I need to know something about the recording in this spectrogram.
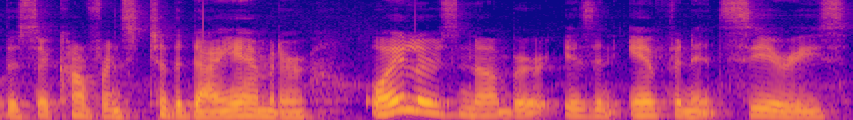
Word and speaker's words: Euler: graphs now i'd like to introduce you to euler's number notice that it's pronounced euler not euler or anything like that and uh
